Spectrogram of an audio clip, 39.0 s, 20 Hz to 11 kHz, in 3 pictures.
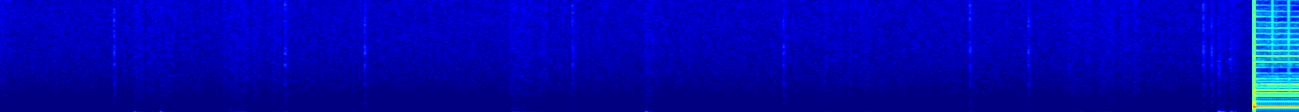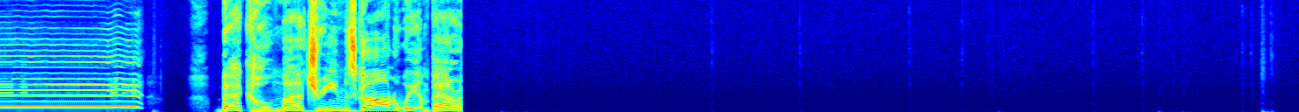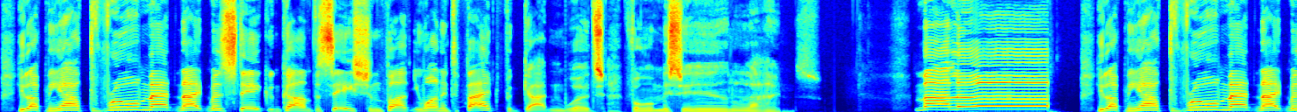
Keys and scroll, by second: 12.1 space, 17.4 space, 25.6 space, 36.2 space.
